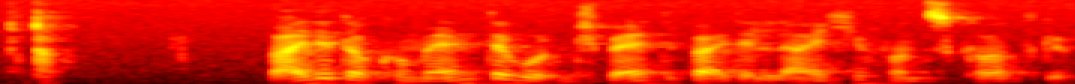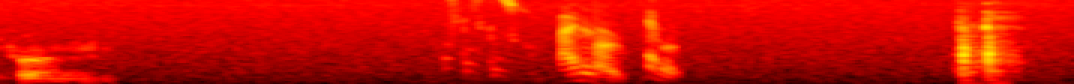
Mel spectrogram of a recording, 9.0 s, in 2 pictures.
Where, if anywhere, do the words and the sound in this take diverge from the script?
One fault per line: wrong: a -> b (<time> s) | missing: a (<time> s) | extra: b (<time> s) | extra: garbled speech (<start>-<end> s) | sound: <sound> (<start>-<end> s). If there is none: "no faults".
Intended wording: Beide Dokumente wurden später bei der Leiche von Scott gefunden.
sound: chirp (6.3-7.3 s)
